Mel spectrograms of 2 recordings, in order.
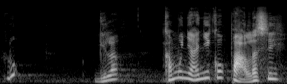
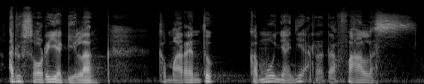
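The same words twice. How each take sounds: First: Blunt reproach, pitch jumping up on the complaint; blunt displeasure. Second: Soft, low apologetic criticism; polite. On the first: Speaker to Gilang, bluntly faulting his off-key singing, displeased. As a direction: criticise directly without any sugarcoat. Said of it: "muka saya udah nggak enak". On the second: Speaker to Gilang, softening criticism of his singing, politely. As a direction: sugarcoat it gently, voice lowered. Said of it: "ngomongnya politely". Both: Shown as a demonstration.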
